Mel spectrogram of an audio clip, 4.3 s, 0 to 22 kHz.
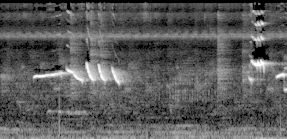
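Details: White-rumped shama from Aceh's Gunung Leuser area, caught in Pining in 2017 and kept on a farm. A long whistled note leads into four quick descending slurred notes, then silence, then a bright burst of high, varied chips.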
